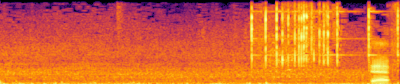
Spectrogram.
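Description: Spinning reel's drag clicking in a short quick run as a heavy catfish pulls line, over a low steady rumble.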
